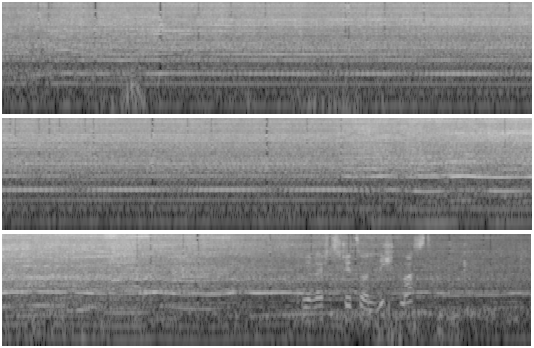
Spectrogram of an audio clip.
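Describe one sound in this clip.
A diesel engine runs with a steady hum nearby.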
